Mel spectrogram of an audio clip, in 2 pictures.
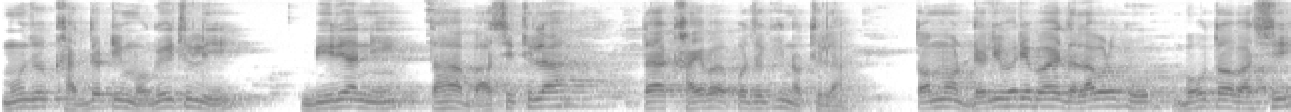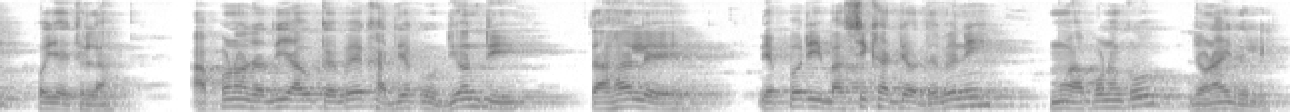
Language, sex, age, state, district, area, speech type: Odia, male, 60+, Odisha, Khordha, rural, spontaneous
